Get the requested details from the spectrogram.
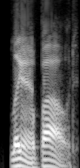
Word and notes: layabout: American English

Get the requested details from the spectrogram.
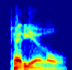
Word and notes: petiole: American English

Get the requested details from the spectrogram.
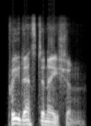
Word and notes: Predestination: British English

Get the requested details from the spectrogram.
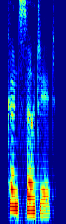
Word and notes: concerted: Indian

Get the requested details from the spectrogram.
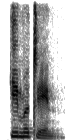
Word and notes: haematin: Indian

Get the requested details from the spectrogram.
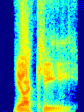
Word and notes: yukky: American English

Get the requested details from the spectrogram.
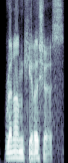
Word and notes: ranunculaceous: British English

